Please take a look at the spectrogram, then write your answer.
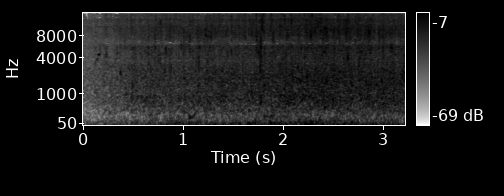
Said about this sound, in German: Es plätschert in der Breite an allen Ecken und Enden. Das Quartier, ganz im Nordosten von Grossbasel, hat so viel Wasser an seinen Grenzen wie kein zweites in der Stadt.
